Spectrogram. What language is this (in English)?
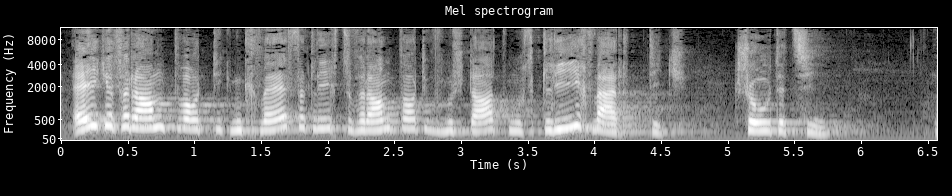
Swiss German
